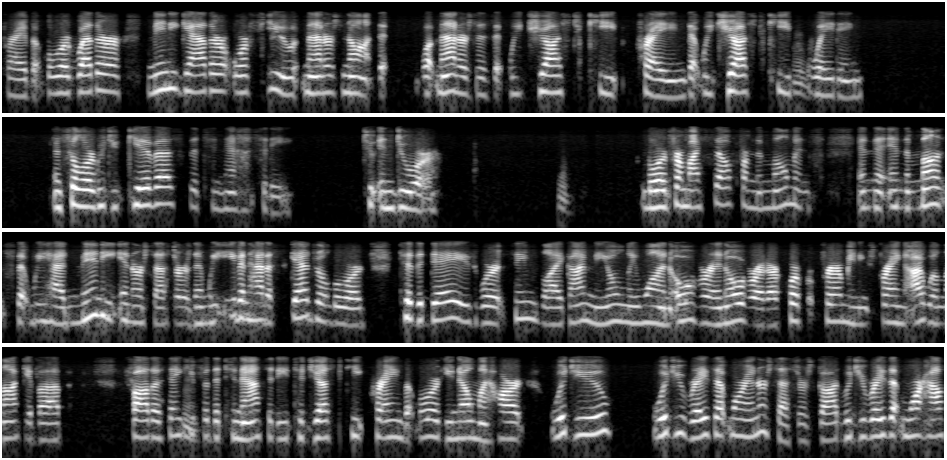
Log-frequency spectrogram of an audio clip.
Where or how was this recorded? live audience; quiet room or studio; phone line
phone line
